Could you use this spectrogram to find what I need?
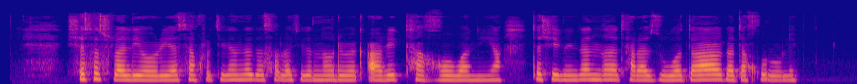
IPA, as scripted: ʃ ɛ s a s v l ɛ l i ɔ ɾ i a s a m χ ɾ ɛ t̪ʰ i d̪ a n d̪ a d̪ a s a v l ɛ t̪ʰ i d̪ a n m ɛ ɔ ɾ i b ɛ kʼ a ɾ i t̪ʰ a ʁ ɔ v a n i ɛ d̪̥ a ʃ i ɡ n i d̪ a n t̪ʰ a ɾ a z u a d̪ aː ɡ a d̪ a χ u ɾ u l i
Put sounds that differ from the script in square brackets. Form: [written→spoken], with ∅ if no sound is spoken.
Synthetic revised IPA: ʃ ɛ s a s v l ɛ l i ɔ ɾ i a s a m χ ɾ ɛ t̪ʰ i d̪ a n d̪ a d̪ a s a v l ɛ t̪ʰ i d̪ a n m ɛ ɔ ɾ i [b→v] ɛ kʼ a ɾ i t̪ʰ a ʁ ɔ v a n i [ɛ→a] d̪̥ a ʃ i ɡ n i d̪ a n t̪ʰ a ɾ a z u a d̪ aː ɡ a d̪ a χ u ɾ u l i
